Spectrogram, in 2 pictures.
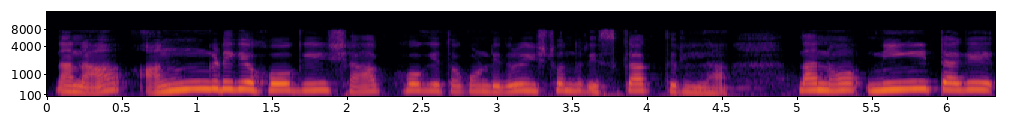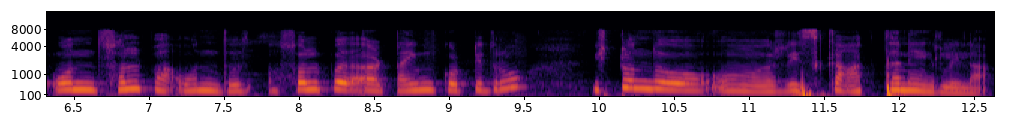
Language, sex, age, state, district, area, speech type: Kannada, female, 45-60, Karnataka, Mysore, urban, spontaneous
